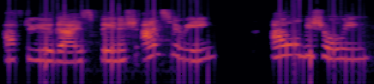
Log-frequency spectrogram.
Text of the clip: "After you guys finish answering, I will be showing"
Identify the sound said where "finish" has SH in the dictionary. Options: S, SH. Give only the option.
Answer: SH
